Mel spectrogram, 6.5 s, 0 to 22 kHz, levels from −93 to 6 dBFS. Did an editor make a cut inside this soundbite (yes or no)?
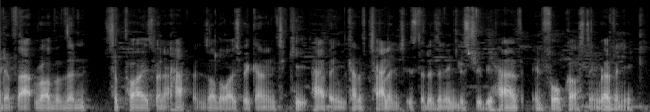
yes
